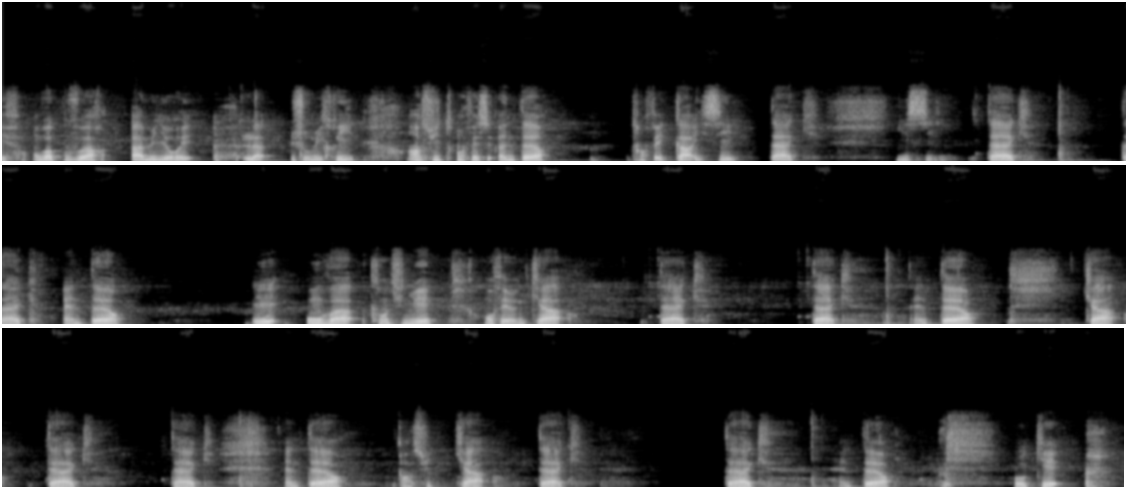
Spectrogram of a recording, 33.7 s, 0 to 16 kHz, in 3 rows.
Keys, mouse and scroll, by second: 6.2 k, 16.3 k, 21.8 k, 27.1 k, 32.0-33.7 scroll down 2.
